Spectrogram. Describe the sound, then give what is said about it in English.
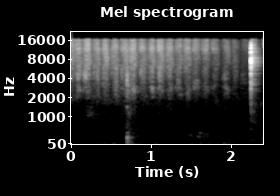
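Soft, steady, quiet scraping and rubbing as a tool works filler into gaps on the feet of a sculpture, with a low thump near the start and a sharper scrape toward the end. “I'm going to fill out one of these gaps on his feet.”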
